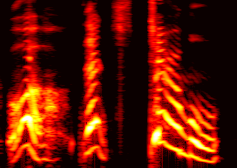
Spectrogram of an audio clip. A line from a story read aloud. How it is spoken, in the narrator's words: he shouted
